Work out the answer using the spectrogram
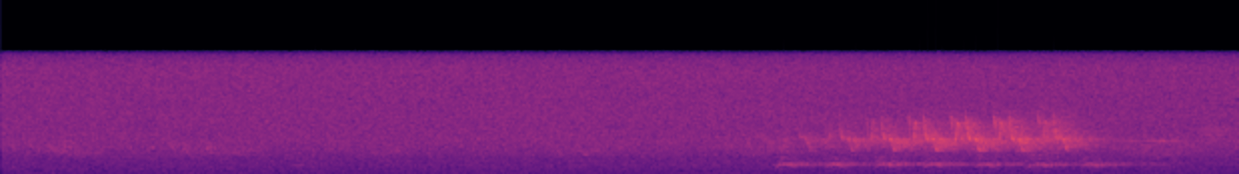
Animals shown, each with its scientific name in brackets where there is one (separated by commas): American Crow (Corvus brachyrhynchos), Ovenbird (Seiurus aurocapilla), Black-throated Green Warbler (Setophaga virens), Red-eyed Vireo (Vireo olivaceus)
